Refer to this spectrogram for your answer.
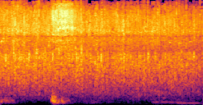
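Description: A steady burst of applause from a small group, given for a friend they miss, dense clapping filling the whole moment at a fairly loud, even level without any voices on top.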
